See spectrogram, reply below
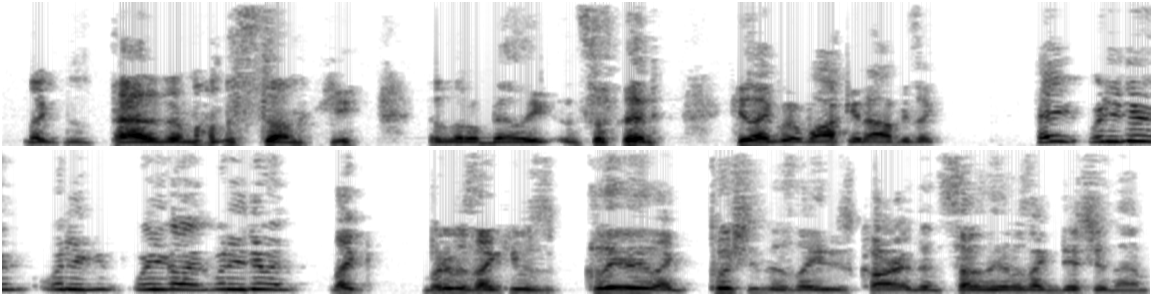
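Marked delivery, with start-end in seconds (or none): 5.2-7.2 much higher, squeaky flustered dad; startled high-pitched mock dad; imitating dad caught out. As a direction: play the busted dad, high and rattled. Dad caught, questions son nervously.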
